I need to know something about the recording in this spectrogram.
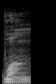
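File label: "wang", Cantonese, low falling tone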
